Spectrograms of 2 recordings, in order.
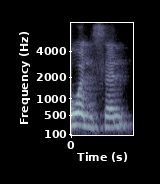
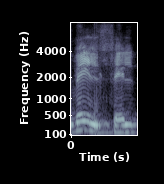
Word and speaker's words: Welzel: Que yo digo Abigail Welzel porque la W en alemán se pronuncia B, o sea, se ve como una B corta, digamos.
